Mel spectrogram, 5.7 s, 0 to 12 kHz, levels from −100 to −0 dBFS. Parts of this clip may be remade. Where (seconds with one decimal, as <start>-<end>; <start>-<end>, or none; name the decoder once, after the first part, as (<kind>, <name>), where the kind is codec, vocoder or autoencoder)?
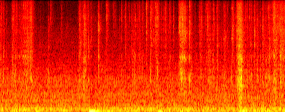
0.0-5.7 (vocoder, Vocos)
